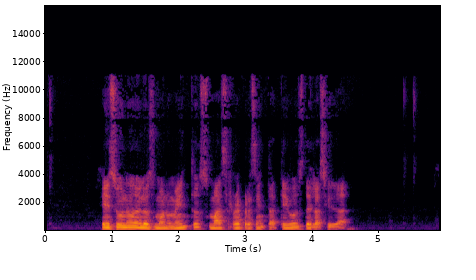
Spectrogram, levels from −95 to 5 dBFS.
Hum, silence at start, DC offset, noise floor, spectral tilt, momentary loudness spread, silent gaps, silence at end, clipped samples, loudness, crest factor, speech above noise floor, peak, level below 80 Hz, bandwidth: none; 0.85 s; under 0.1%; -73 dBFS; -7 dB/octave; 10 LU; none; 1.4 s; under 0.1%; -25 LUFS; 18 dB; 48 dB; -8 dBFS; -48 dBFS; 11.5 kHz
